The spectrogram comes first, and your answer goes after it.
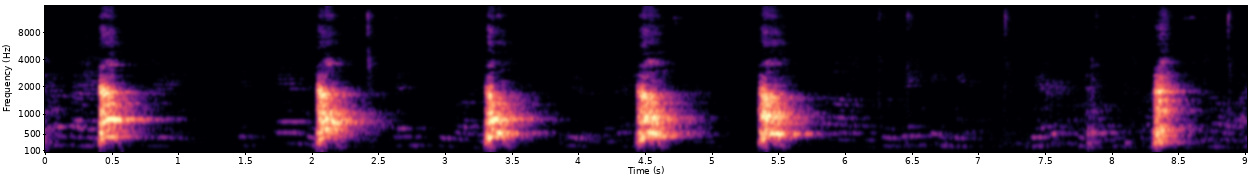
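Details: Five-month-old pet puppy indoors, barking at a painting of a cat in a dining room, filmed on an iPhone; six short, sharp barks spaced one to three seconds apart, with a pause before the last, and faint human voices.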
